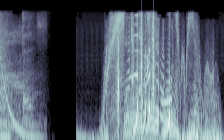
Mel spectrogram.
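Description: A song is cut off by a tape-stop effect, its pitch dropping away in about half a second. After a short silence comes a loud burst of rapidly sliding, squealing sounds, like record scratching.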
